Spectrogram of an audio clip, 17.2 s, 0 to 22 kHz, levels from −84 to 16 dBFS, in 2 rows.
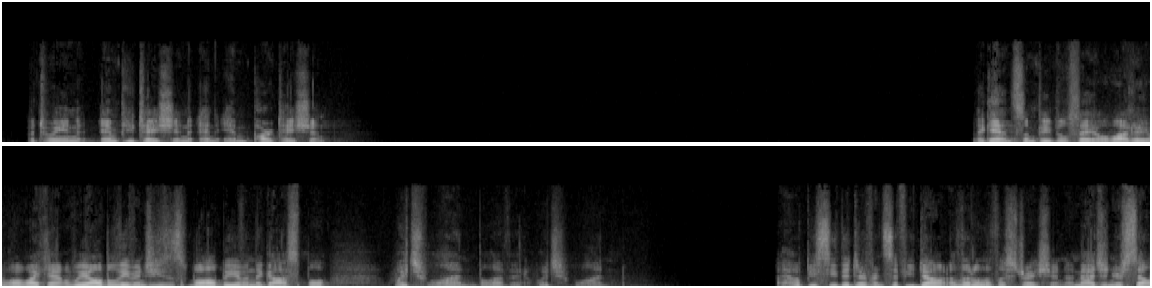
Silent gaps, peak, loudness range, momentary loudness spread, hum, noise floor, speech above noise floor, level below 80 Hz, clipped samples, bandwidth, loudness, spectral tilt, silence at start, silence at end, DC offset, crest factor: none; -4 dBFS; 13 LU; 16 LU; none; -75 dBFS; 51 dB; -58 dBFS; under 0.1%; 16.5 kHz; -24 LUFS; -4.5 dB/octave; 0.2 s; 0 s; under 0.1%; 22 dB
